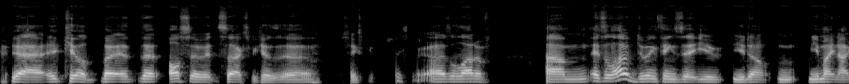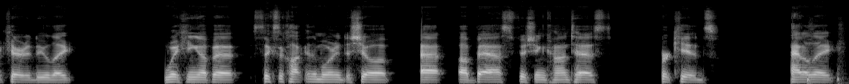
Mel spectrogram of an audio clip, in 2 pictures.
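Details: Adult man with Tourette syndrome of late manifestation, diagnosed about 7–8 years ago, also with OCD; vocal tic of involuntarily saying "Shakespeare"; vocal tic (Tourette syndrome).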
